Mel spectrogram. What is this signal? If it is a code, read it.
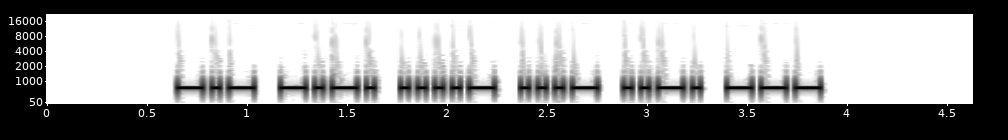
Morse code, heard as a keyed tone, about 28 wpm, 700 Hz. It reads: KC4VFO
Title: USA Call Signs - 6 Characters - 2x Character Spacing - 28wpm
